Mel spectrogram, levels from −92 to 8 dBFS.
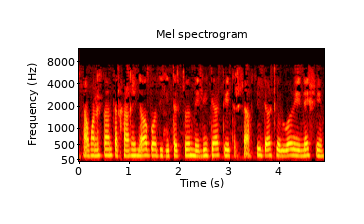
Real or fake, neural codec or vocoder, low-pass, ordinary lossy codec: real; none; 7.2 kHz; MP3, 32 kbps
